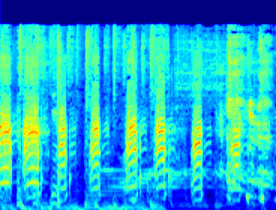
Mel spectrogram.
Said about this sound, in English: Makes her viola sound like a Drake, Mallard duck.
